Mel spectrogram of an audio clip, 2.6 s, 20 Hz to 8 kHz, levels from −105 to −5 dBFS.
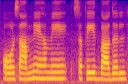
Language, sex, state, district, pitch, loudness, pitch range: Hindi, female, Madhya Pradesh, Bhopal, 220 Hz, -15 LUFS, 210-225 Hz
